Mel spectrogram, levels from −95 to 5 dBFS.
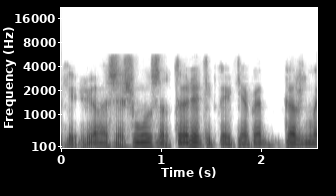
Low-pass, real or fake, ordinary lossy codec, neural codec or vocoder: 5.4 kHz; fake; MP3, 48 kbps; codec, 16 kHz, 4.8 kbps, FACodec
